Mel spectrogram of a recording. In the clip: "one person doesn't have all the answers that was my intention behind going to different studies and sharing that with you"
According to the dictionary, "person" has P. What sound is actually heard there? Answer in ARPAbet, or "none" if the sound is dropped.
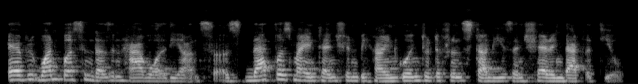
P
